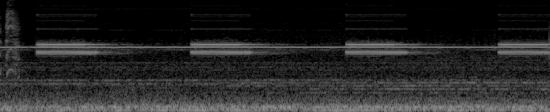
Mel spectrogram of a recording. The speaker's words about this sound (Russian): Раздается сигнал пожарной безопасности.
